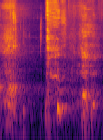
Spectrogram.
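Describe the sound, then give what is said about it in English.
Three rough, raspy coughs in quick succession, with brief pauses between them and no talking. “But his eyes kind of flutter open a bit, and he coughs.”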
